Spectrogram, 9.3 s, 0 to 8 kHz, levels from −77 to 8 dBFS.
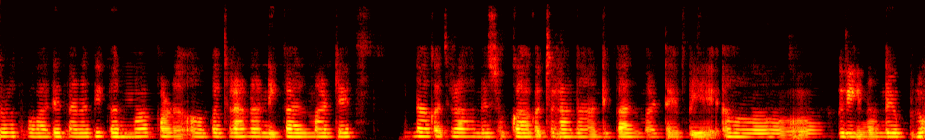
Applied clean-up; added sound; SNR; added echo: neural mask model DeepFilterNet 3.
